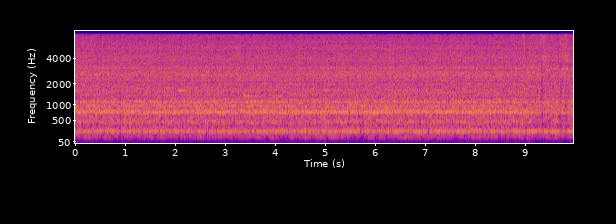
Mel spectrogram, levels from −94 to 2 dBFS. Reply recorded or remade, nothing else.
recorded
